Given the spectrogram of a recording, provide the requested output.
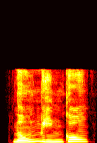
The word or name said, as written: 农民工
